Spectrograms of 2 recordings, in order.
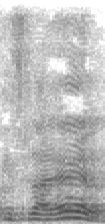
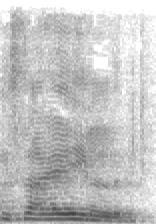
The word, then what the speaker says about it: Israel: For our custom, that's not A. It's not the A sound, like baseball, It's A. So therefore it's Israel, not Israel.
